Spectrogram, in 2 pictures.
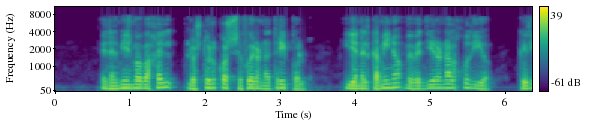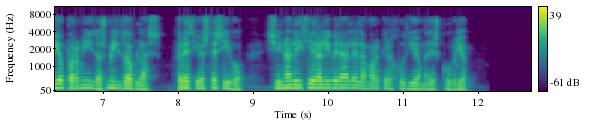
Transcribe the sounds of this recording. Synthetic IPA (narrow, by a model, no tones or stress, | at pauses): e̞ne̞lmizmo̞βaxe̞lːo̞st̪uɾko̞sːe̞fwe̞ɾo̞nat̪ɾipo̞l | ie̞ne̞lkamĩno̞me̞βẽ̞nd̪je̞ɾo̞nalxuðio̞ | ke̞ðjo̞po̞ɾmiðo̞zmild̪o̞βlas | pɾe̞θjo̞esθe̞siβo̞ | sino̞le̞iθje̞ɾaliβ̞e̞ɾalelamo̞ɾkeːlxuðio̞me̞ðe̞skuβɾjo̞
